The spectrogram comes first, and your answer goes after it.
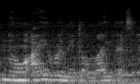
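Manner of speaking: usual speaking voice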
